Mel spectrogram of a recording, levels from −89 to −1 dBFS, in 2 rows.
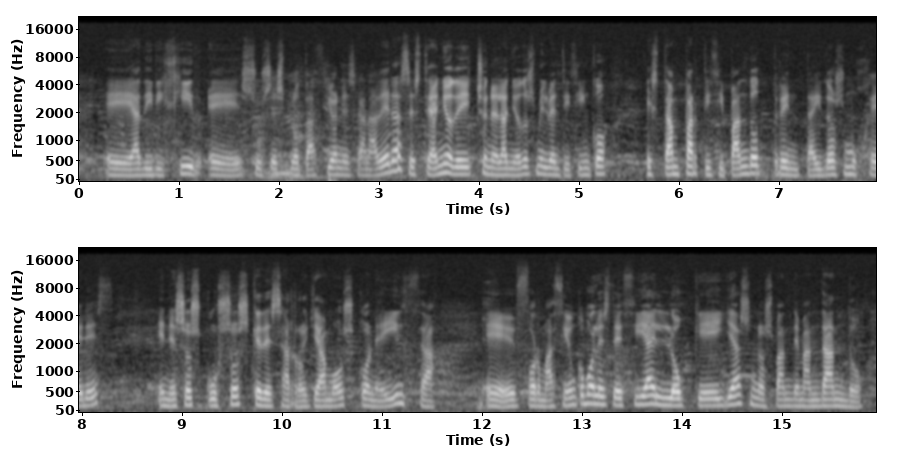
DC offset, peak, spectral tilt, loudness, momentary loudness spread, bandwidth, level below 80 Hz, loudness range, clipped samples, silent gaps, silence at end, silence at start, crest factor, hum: under 0.1%; -2 dBFS; -5 dB/octave; -23 LUFS; 8 LU; 19.5 kHz; -56 dBFS; 3 LU; under 0.1%; none; 0 s; 0 s; 20 dB; none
